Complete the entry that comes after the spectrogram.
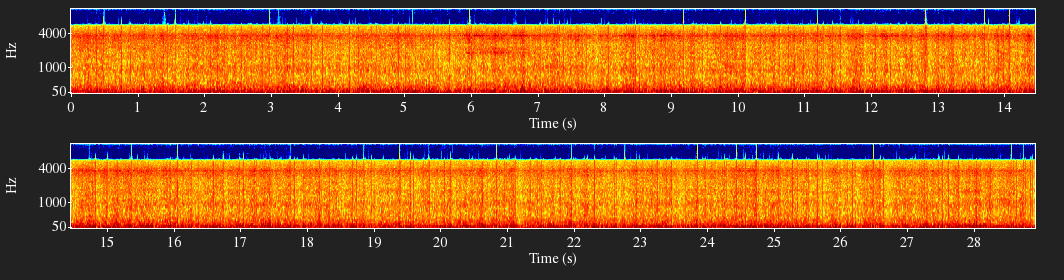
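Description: Steady low rumble inside the cabin of a Shinkansen train running at speed on an elevated track, with no change in level.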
